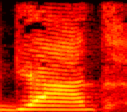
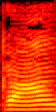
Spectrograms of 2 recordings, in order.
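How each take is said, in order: First: The word starts with a hard g sound. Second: The word starts with a deep q sound. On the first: This is how the friend with an accent says it. "میگه گند" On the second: This is the standard pronunciation. "به جای قند"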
